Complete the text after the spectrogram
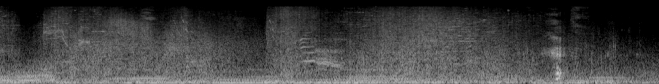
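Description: An explosion roars with a deep rumble.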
